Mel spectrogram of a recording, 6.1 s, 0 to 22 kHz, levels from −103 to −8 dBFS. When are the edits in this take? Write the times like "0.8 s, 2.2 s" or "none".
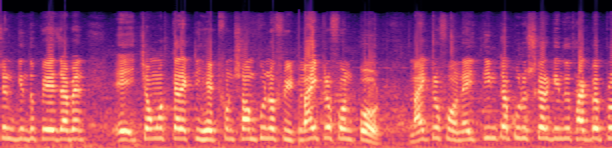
2.9 s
